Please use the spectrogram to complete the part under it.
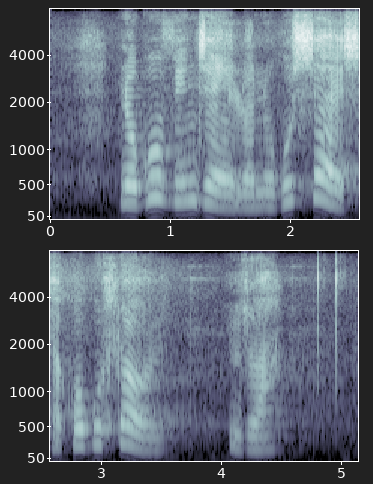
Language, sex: Zulu, female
